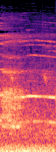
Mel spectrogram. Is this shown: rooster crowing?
yes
